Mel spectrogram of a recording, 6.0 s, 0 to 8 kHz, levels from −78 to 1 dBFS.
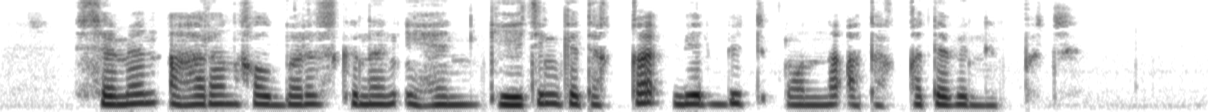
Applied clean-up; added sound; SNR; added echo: none; none; none; none.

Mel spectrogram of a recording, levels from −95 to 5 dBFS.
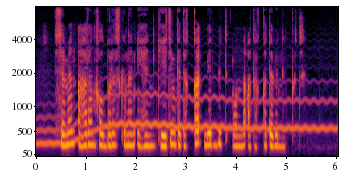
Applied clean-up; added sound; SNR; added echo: none; Musical instrument; 11 dB; none.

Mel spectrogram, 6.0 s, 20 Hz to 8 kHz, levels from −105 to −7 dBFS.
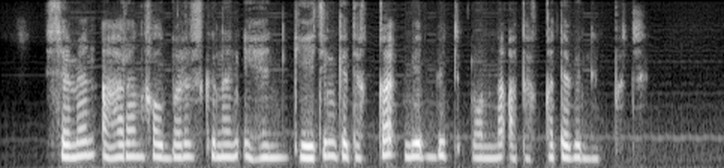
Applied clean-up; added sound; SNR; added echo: neural separator model SepFormer DNS4.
